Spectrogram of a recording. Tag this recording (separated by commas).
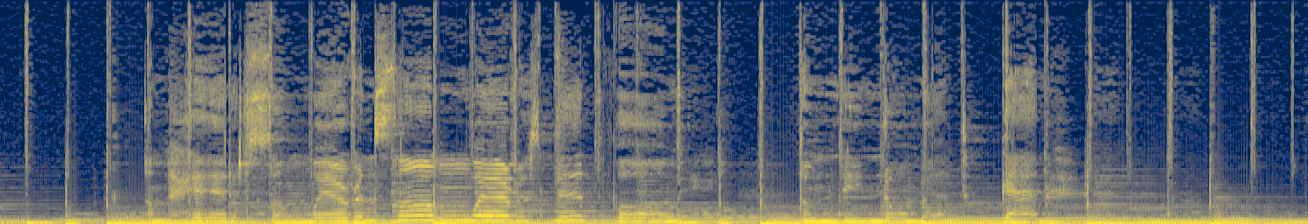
Music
